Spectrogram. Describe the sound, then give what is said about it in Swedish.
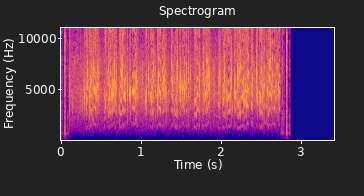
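A chair creaks and squeaks as someone settles properly into it, one continuous, fairly loud grinding creak lasting nearly three seconds before stopping abruptly. No one speaks. “nu satte jag mig ordentligt i stolen.”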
